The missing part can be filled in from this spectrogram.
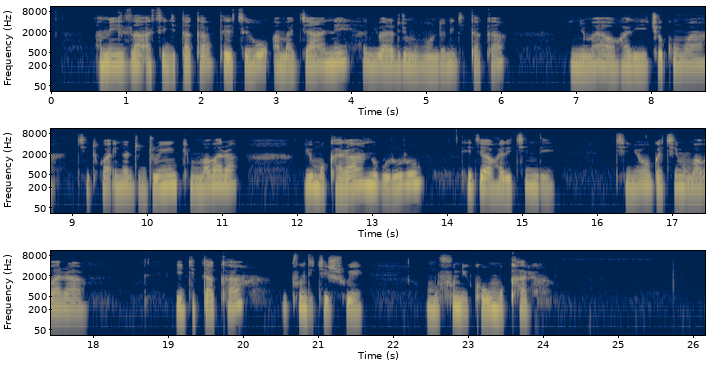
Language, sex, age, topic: Kinyarwanda, female, 25-35, finance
